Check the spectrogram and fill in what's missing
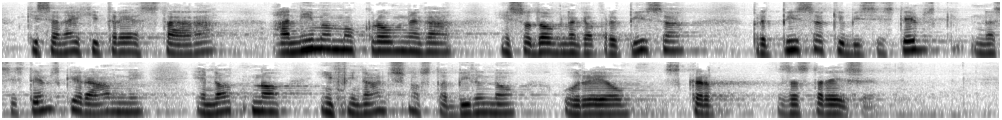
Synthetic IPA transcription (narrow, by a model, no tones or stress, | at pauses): kisɛnajxit̪ɾɛjɛst̪aːɾaanimamɔkɾɔwnɛɡa | insɔd̪ɔːbnɛɡapɾɛt̪̚pisapɾɛt̪̚pisakibist̪mnasist̪eːmskiɾawniɛnɔːt̪nɔinfinant͡ʃnɔst̪abilnɔuɾewskəɾp̚ | zast̪aɾɛjʃɛ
